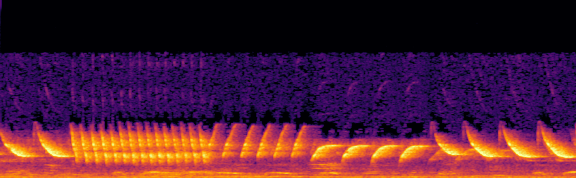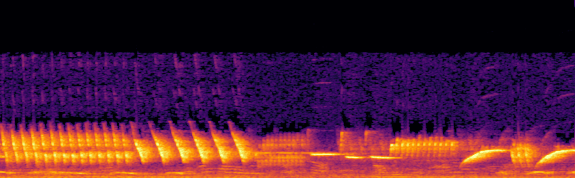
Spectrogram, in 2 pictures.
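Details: Canary singing, recorded as master material for teaching magpie-robins: fast buzzy trills of repeated descending sweeps, switching abruptly between phrase types, with rapid rolled series and upslurred whistles, steady low background hum.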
